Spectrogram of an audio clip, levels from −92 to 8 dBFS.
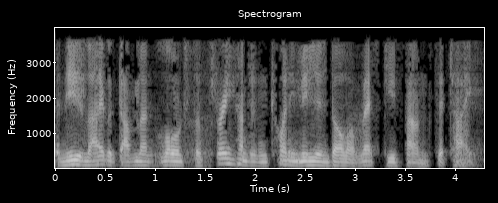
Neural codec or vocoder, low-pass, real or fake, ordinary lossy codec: codec, 16 kHz in and 24 kHz out, 0.6 kbps, FireRedTTS-2 codec; 3.6 kHz; fake; AAC, 16 kbps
